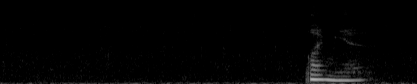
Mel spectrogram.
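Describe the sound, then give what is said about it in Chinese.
Steady rain falls outside a pavilion, hissing softly in the background throughout, a diffuse patter with no distinct drops, as a voice speaks briefly near the end. “还在下雨。”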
